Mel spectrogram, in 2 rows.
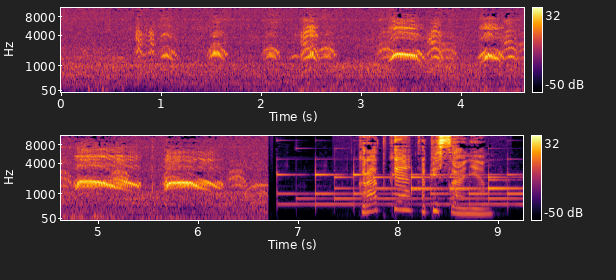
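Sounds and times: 
pectoral sandpiper calling with short, arched, reedy notes: 0:00.7 - 0:06.6
speech: 0:07.6 - 0:09.0.

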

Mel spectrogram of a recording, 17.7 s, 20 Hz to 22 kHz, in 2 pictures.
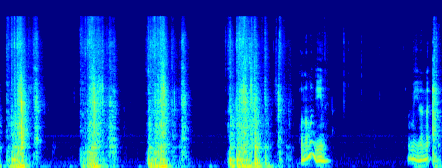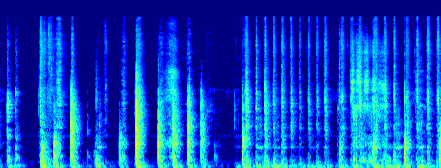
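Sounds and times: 
knife mincing an onion on a cutting board: 0:00.0 - 0:00.9, 0:01.6 - 0:03.8, 0:04.5 - 0:05.7, 0:08.6 - 0:13.0, 0:13.6 - 0:17.6
person speaking: 0:06.0 - 0:06.7, 0:08.1 - 0:08.9, 0:15.6 - 0:17.6.

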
